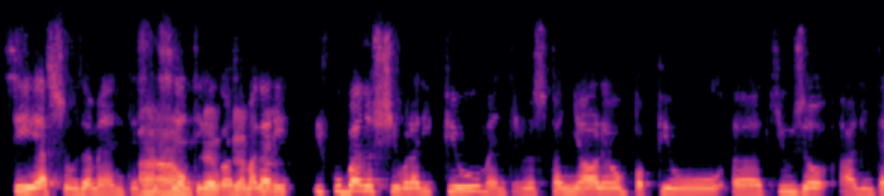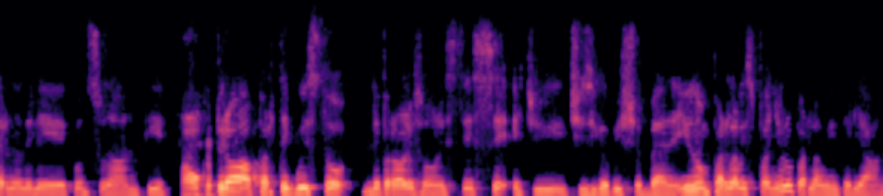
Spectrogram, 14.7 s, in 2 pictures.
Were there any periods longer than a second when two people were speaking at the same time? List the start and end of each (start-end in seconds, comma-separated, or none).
1.1-2.4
